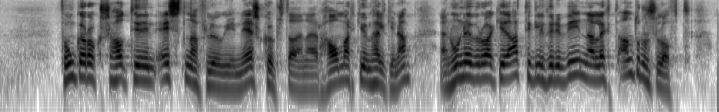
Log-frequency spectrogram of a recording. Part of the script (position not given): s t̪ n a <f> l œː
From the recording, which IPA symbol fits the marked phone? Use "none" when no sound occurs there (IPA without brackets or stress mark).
f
